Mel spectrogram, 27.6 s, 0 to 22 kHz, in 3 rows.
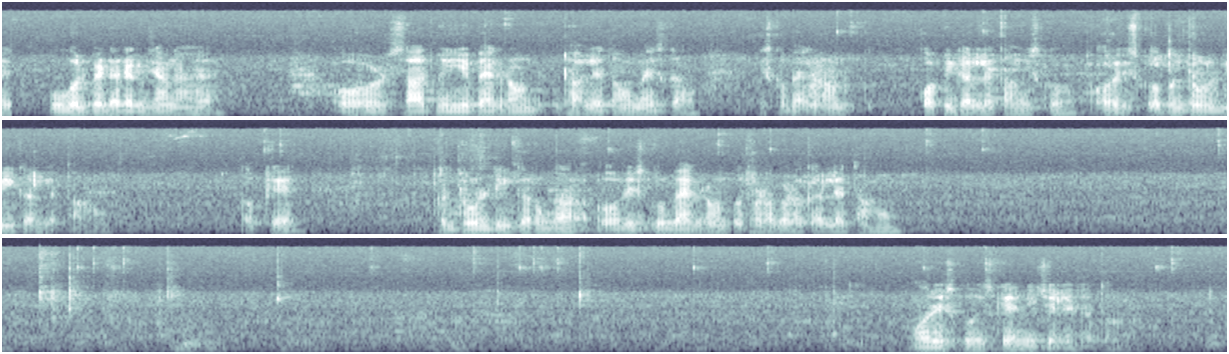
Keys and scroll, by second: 10.0 ctrl+v, 13.8 ctrl+t.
